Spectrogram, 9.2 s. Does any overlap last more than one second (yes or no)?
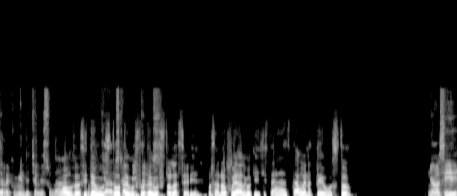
yes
